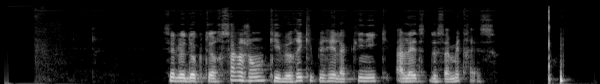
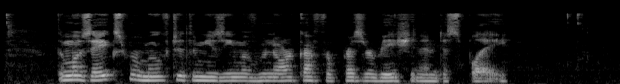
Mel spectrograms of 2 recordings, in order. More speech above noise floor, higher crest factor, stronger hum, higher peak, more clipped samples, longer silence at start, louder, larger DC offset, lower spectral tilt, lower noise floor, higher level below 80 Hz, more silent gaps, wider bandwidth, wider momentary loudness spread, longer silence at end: first, 48 dB vs 38 dB; about the same, 20 dB vs 18 dB; neither; first, -2 dBFS vs -10 dBFS; neither; first, 1.7 s vs 0.05 s; first, -20 LUFS vs -26 LUFS; neither; first, -6.5 dB/octave vs -4 dB/octave; about the same, -67 dBFS vs -64 dBFS; first, -54 dBFS vs -64 dBFS; neither; first, 16.5 kHz vs 11.5 kHz; second, 13 LU vs 19 LU; about the same, 0.35 s vs 0.4 s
